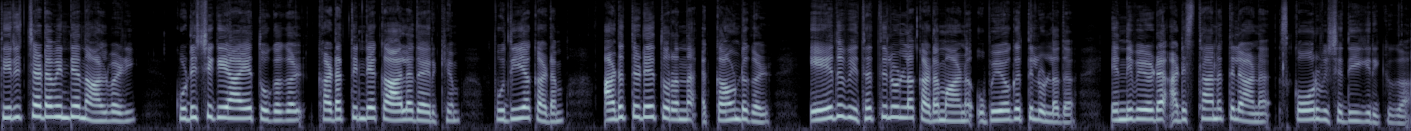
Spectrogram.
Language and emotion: Malayalam, neutral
